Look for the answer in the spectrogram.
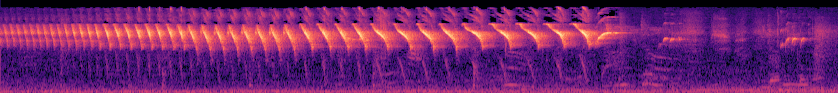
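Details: Domestic canary singing a training song meant to provoke lazy birds into song, a long fast series of high downward-sweeping notes slowing toward the end, followed by quieter scattered chirps.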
